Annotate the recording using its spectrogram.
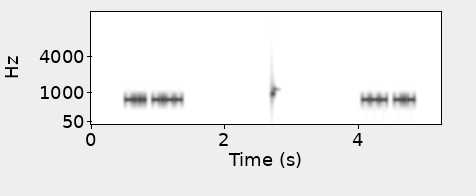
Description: Morse code, heard as a keyed tone, about 36 wpm, 700 Hz. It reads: BY OK
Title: Two Letter Words - 35wpm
